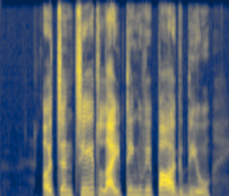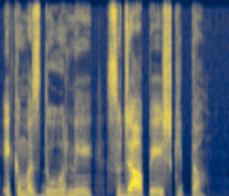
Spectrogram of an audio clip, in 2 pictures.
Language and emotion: Punjabi, neutral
